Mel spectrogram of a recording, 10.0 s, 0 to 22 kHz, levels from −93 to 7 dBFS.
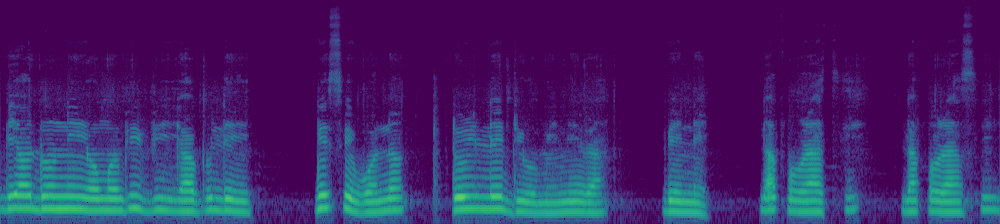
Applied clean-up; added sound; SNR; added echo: neural mask model RNNoise.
